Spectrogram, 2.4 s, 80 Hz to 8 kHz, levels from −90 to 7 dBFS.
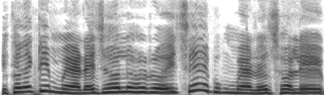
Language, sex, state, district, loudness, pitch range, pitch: Bengali, female, West Bengal, Jalpaiguri, -12 LUFS, 290-365 Hz, 325 Hz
